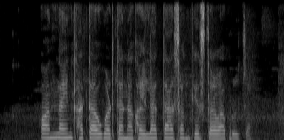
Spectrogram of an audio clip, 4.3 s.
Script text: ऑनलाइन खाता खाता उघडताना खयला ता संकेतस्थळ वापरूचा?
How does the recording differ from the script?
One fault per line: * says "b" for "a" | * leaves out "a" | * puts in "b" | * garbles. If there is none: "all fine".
* leaves out "खाता"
